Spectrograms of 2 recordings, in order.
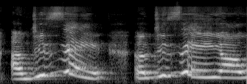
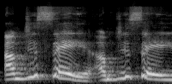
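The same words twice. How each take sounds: First: Laughing. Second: Said in the usual way. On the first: Real, not acted. Laughing through repeated phrase.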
